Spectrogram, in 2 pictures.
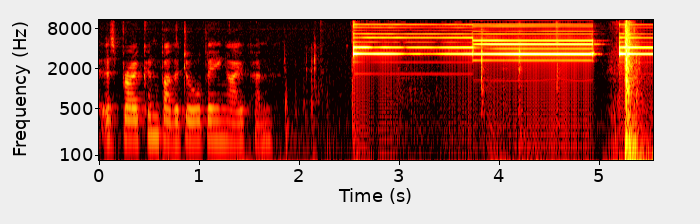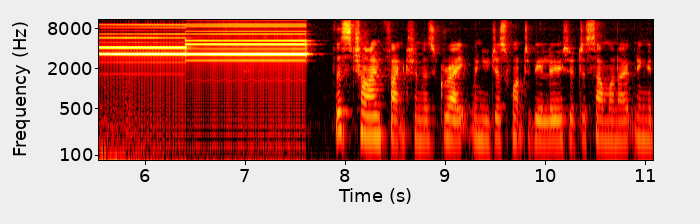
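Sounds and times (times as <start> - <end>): two-note electronic door chime: 3.6 - 6.5
loud knock: 5.2 - 6.0.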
